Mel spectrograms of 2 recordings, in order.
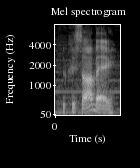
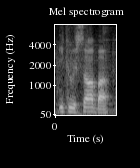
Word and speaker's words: Ikusaba: Mukuro Ikusabe. I see. Class 78 student registry. Mukuro Ikusabe. Or Ikusaba, I think. I pronounced it properly before, but tonight I'm just being casual.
